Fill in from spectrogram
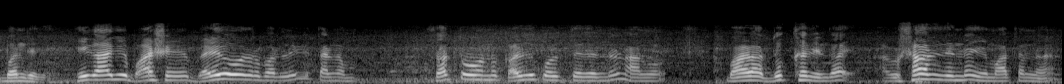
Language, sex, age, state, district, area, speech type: Kannada, male, 60+, Karnataka, Koppal, rural, spontaneous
